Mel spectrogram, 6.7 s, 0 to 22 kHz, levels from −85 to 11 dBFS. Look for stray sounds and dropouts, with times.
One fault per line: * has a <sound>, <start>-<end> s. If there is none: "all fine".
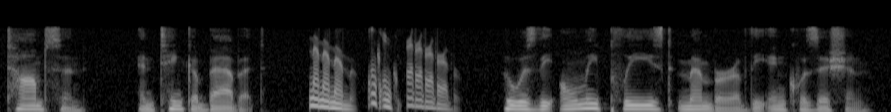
* has a chirp, 2.3-3.5 s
